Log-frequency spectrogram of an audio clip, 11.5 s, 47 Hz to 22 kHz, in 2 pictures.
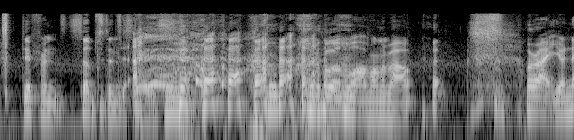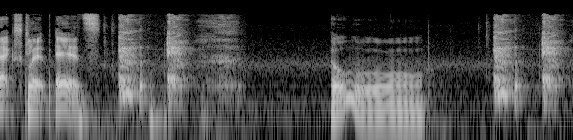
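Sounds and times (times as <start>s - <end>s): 
speech: 0.2s - 7.2s, 9.0s - 10.1s
laughter: 1.2s - 4.4s
person coughing: 6.9s - 8.2s, 10.7s - 11.4s.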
